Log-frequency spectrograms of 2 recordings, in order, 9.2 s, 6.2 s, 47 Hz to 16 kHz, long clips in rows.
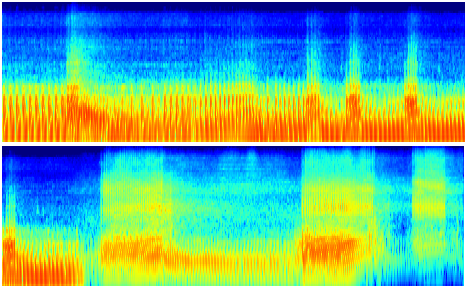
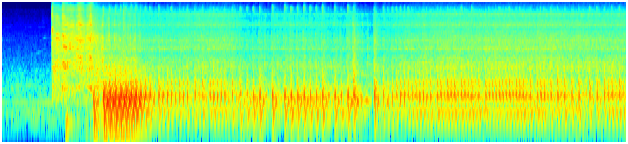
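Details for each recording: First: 2008 Yamaha WR250F after carburetor rebuild, needle back in 6th clip: the single-cylinder revs cleanly and snaps up on each blip without bogging or jerkiness, with wind noise while riding; throttle response is healthy. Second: 2008 Yamaha WR250F, pilot jet 45, fuel screw 4 turns out: fast, unsteady high idle that stumbles, still very lean; pulling hot start lever makes no difference, suspected hot start plunger stuck open leaking air.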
